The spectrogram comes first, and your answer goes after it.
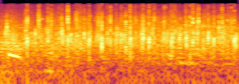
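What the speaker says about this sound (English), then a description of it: "So I think a round of applause" An outdoor crowd at a Battle Abbey reenactment applauds a Dane axeman, with scattered, fairly faint claps at a distance under a light breeze and a brief voice.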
